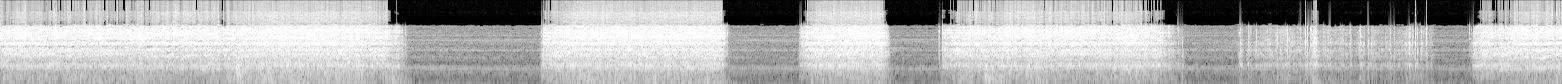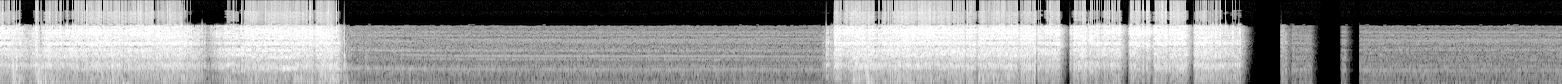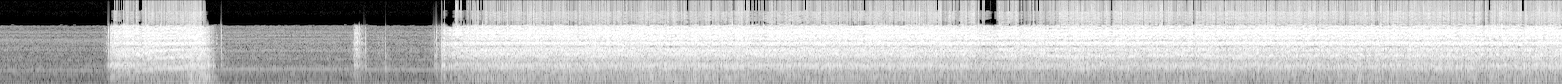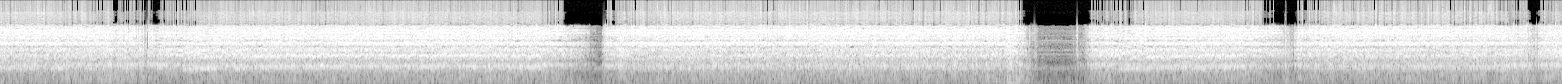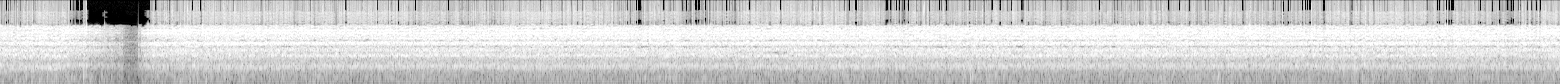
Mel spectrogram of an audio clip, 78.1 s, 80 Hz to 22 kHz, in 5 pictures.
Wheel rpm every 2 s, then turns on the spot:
230, 200, 50, 180, 90, 160, 10, 60, 110, 110, 0, 0, 160, 160, 10, 0, 80, 30, 200, 220, 220, 220, 210, 190, 160, 210, 140, 210, 150, 140, 160, 100, 200, 220, 220, 220, 230, 230, 220.
12-14 56-58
